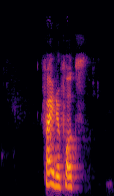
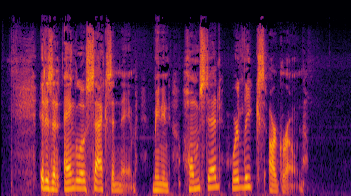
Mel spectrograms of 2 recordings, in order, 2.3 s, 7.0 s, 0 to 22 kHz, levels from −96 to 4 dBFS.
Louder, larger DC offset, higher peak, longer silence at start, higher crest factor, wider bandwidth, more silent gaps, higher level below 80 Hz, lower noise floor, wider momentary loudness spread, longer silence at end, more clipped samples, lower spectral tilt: about the same, -17 LUFS vs -16 LUFS; neither; about the same, -2 dBFS vs -2 dBFS; first, 0.9 s vs 0.25 s; about the same, 20 dB vs 18 dB; second, 7.2 kHz vs 16 kHz; neither; second, -80 dBFS vs -52 dBFS; first, -78 dBFS vs -63 dBFS; second, 14 LU vs 17 LU; second, 0.65 s vs 0.9 s; neither; about the same, -4.5 dB/octave vs -3.5 dB/octave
